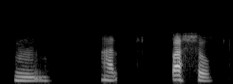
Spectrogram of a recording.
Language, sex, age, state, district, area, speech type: Bengali, female, 45-60, West Bengal, Purba Bardhaman, rural, conversation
